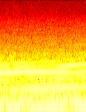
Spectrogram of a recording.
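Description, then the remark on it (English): A BMW two-seater sports car engine runs at a steady, loud pitch, a deep throaty drone with a constant tone and no rise or fall. No one speaks over it. “Does sound very nice. It sounds like it needs more of a whoosh to me.”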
